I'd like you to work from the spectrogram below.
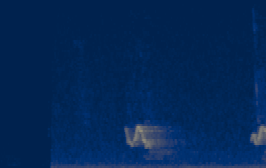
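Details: Red-eyed Vireo song, sung as a phrase, a short pause, then another phrase, like a question answered: two high whistled slurred phrases about a second apart over a low steady hum.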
